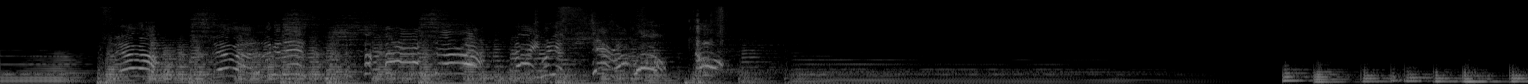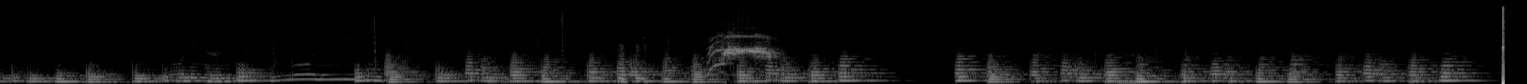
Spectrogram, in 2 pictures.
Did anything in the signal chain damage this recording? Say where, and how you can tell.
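Yes. At 30.31 to 30.36 s a hard-edged burst of loud, lopsided rasp cuts in and drops straight to silence. That is file tags played as audio at the storage stage: the decoder read a block of text tags and zero padding as samples.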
